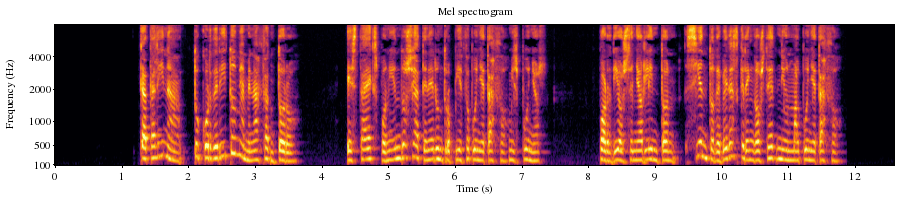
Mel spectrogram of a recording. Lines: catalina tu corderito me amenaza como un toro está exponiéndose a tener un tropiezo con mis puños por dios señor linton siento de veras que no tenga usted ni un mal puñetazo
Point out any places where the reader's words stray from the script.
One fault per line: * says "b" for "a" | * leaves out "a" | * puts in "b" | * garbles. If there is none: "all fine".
* leaves out "como"
* says "puñetazo" for "con"
* leaves out "no"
